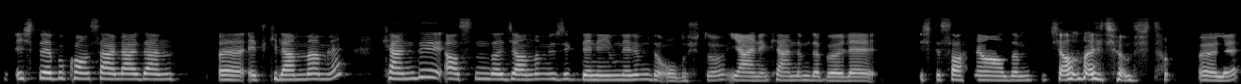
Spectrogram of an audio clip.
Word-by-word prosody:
işte, 275 Hz, +1 st, +1 dB
bu 280 Hz, -1 st, -5 dB
konserlerden, 250 Hz, -3 st, +1 dB, 0.4 s
eee, 215 Hz, -2 st, +3 dB
etkilenmemle 230 Hz, +2 st, 0 dB, 0.5 s
kendi 280 Hz, +4 st, +1 dB
aslında 250 Hz, -1 st, 0 dB
canlı 230 Hz, 0 st, +1 dB
müzik 245 Hz, -2 st, -6 dB
deneyimlerim 215 Hz, +1 st, +1 dB
de -, -, 0 dB
oluştu. 175 Hz, +5 st, -6 dB
Yani, 185 Hz, -2 st, 0 dB
kendim 195 Hz, +1 st, -3 dB
de, 190 Hz, 0 st, -1 dB
böyle, 180 Hz, -, +1 dB, 0.4 s
işte, 220 Hz, -, -6 dB
sahne 215 Hz, -2 st, 0 dB
aldım, 195 Hz, 0 st, +1 dB
çalmaya 240 Hz, +1 st, +5 dB
çalıştım 215 Hz, -6 st, -4 dB, 0.2 s
öyle. 185 Hz, -2 st, +1 dB
225 Hz, 105 wpm, -24 LUFS, 200-250 Hz, 0.5 s, çalmaya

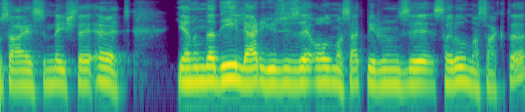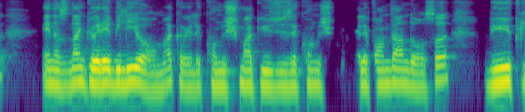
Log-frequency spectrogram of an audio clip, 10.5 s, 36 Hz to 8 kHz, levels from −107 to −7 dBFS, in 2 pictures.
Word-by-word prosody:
sayesinde 135 Hz, +1 st, -2 dB
işte, 140 Hz, +1 st, -2 dB
evet, 155 Hz, -, -1 dB, 0.5 s
yanımda 155 Hz, +1 st, +5 dB
değiller, 160 Hz, -3 st, +7 dB
yüz 145 Hz, -1 st, +2 dB
yüze 145 Hz, +1 st, +2 dB
olmasak, 145 Hz, -2 st, -1 dB
birbirimize 140 Hz, 0 st, +1 dB
sarılmasak 135 Hz, -5 st, -2 dB
da -, -, -4 dB, 0.4 s
en 140 Hz, -, -3 dB
azından 140 Hz, +3 st, -3 dB
görebiliyor 145 Hz, +1 st, +4 dB
olmak, 125 Hz, +5 st, -9 dB
öyle 120 Hz, 0 st, -8 dB
konuşmak, 130 Hz, +2 st, -7 dB
yüz 125 Hz, -1 st, -4 dB
yüze 125 Hz, +1 st, -7 dB
konuş 135 Hz, -3 st, -10 dB, 0.2 s
telefondan 140 Hz, +1 st, -5 dB
da -, -, -3 dB
olsa 125 Hz, +9 st, -5 dB, 0.4 s
büyük 145 Hz, +4 st, +2 dB
140 Hz, 135 wpm, -19 LUFS, 130-150 Hz, 0.5 s, değiller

